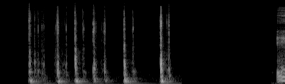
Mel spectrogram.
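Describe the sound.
Someone types an email on a computer keyboard: a short run of crisp, clattering keystrokes in uneven bursts, then silence.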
